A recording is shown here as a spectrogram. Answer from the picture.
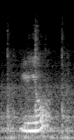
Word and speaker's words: Lyotard: The name is pronounced as Lyotard.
